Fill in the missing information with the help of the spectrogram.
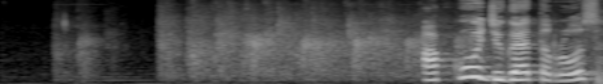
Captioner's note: applause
